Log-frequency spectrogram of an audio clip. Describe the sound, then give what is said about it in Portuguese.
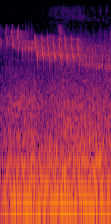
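A small bird chirping: a rapid run of quick, high, bright chirps repeating steadily, with a constant noisy background underneath. “olha um passarinho”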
